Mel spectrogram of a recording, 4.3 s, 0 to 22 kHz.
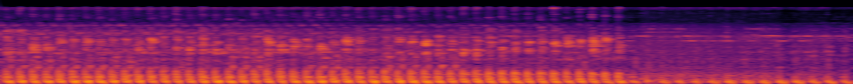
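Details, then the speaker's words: Honda Vario 150 (old model) scooter, freshly reassembled engine just started for the first time and running in: steady even putter at idle, regular firing, no knocks or rattles, healthy. "Oke akhirnya berbunyi mas motor ini ya oke motor sudah berbunyi"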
